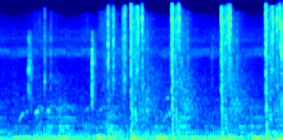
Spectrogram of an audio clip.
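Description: Gunfire in the dystopian action-platform game Liberated Enhanced Edition, with sharp shots cracking out in scattered bursts over a continuous low game backdrop, some arriving in quick doubles and others standing alone.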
